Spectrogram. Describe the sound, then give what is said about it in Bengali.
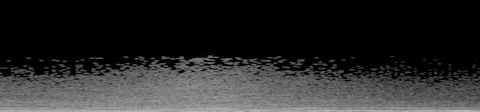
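A car's engine drones low and steady as the car moves off again, an even, constant hum with no breaks or talking. “গাড়ি আবার চলতে শুরু করল।”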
